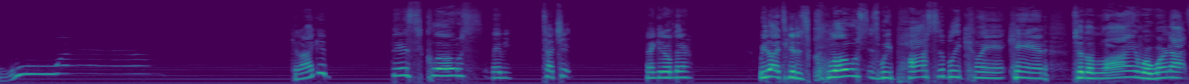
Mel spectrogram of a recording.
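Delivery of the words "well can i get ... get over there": high, halting mock-innocent questions; tentative testing. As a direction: inch up to the line, asking permission. Acts out edging toward sin's line.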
